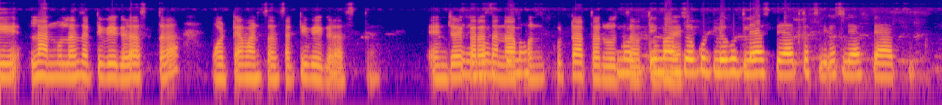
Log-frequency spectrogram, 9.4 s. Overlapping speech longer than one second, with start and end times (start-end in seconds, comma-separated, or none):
none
